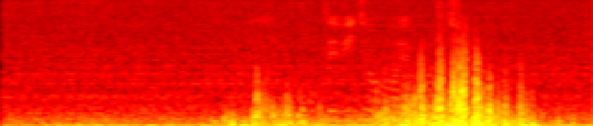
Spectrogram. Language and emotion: Russian, neutral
